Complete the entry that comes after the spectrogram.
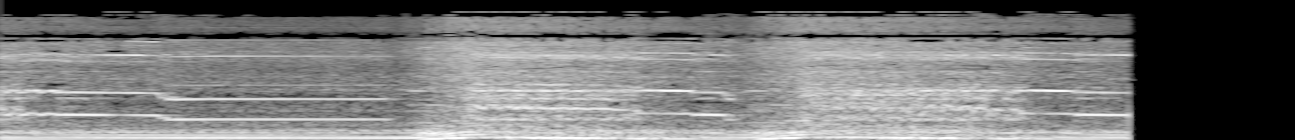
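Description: Car engine running with a deep rumble and a couple of short revs. Over it a high tone sounds three times, each time dropping a step in pitch. Everything cuts off suddenly about five and a half seconds in.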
